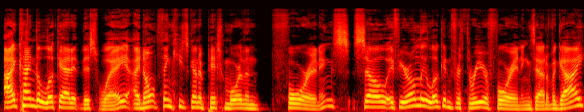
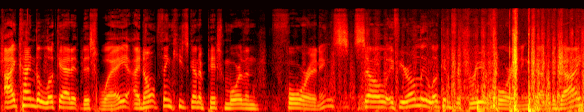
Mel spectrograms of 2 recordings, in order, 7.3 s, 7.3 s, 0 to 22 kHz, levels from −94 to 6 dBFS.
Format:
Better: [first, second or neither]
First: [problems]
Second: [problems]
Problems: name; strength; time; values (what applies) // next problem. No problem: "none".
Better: first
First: none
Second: household noises; very loud; throughout; 5 dB above the speech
